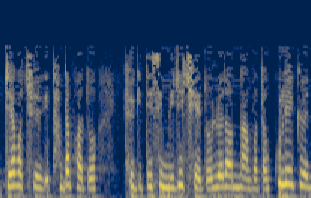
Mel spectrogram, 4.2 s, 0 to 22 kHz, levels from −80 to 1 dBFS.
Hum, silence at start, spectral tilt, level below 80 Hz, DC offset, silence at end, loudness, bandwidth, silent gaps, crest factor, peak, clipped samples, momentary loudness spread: none; 0.05 s; -4 dB/octave; -30 dBFS; under 0.1%; 0 s; -14 LUFS; 8.8 kHz; none; 14 dB; 0 dBFS; under 0.1%; 9 LU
